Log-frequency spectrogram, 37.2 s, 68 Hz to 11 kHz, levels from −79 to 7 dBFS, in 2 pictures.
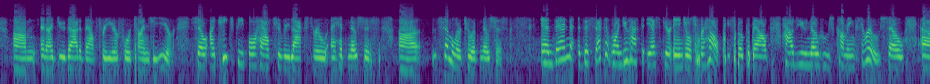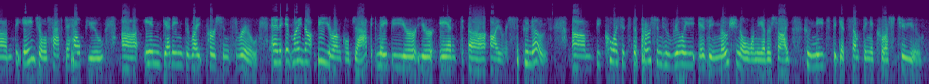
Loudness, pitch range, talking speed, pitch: -17 LUFS, 175-265 Hz, 165 wpm, 205 Hz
